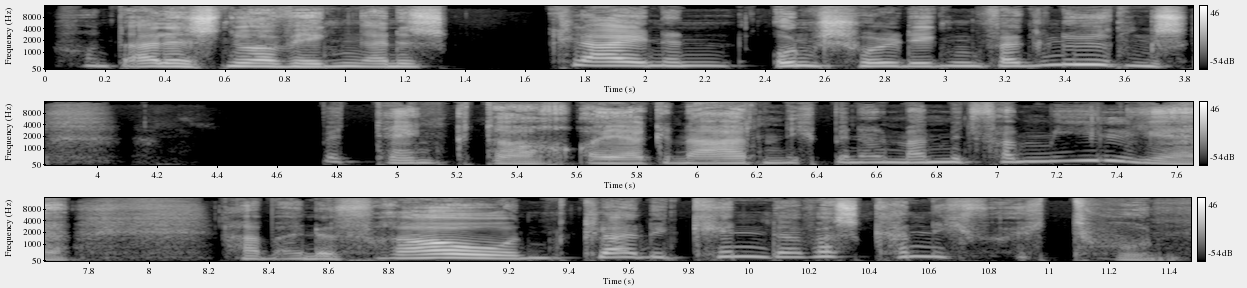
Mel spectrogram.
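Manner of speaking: plaintive plea climbing in pitch; desperate pleading. A narrator's reading. Bailiff pleads his wife and children, desperate. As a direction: beg with rising, wailing insistence.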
